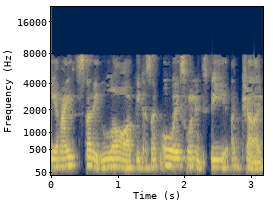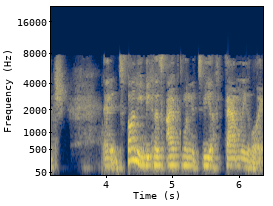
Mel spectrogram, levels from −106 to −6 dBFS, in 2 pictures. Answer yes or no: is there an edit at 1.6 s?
no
